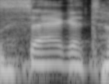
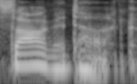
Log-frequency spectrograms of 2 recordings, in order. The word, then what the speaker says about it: Saugatuck: Sagatuck. Oh, yeah. He's like, it's Saugatuck.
